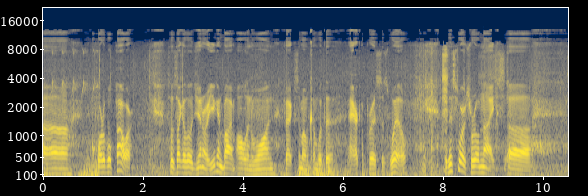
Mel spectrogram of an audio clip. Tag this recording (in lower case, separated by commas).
speech, outside, rural or natural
